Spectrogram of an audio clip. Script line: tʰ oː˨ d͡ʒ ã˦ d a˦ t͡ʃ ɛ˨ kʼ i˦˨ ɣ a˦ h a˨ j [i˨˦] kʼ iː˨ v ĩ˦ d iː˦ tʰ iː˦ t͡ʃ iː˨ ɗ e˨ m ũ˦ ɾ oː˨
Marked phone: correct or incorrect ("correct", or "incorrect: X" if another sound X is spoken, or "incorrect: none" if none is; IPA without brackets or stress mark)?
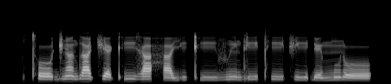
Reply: correct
